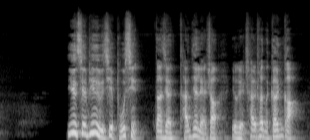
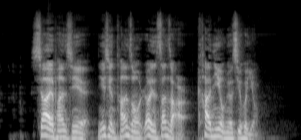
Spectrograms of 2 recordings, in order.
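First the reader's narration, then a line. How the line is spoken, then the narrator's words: Smiling. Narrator (Chinese): 张克跟叶剑兵笑着说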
